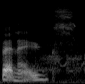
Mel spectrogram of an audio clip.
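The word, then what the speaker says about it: Pfennig: a I think it's I've heard it pronounced fenig figs but may be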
